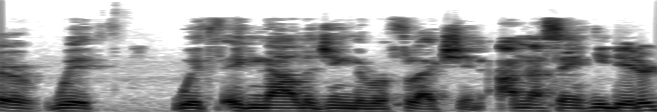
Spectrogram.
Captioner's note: none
